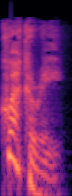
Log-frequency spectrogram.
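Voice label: "quackery", British English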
